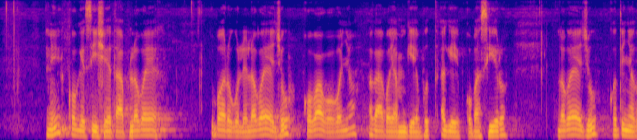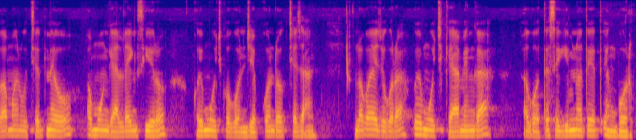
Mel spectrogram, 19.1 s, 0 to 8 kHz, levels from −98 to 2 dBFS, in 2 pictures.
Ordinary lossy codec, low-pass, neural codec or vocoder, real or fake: none; none; none; real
